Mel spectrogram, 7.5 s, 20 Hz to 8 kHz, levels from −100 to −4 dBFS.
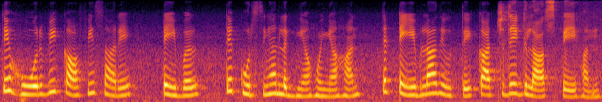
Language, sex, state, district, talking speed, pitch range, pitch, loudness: Punjabi, female, Punjab, Kapurthala, 160 wpm, 210-275 Hz, 245 Hz, -16 LUFS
